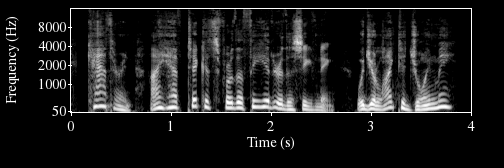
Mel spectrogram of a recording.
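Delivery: happy exclamation, called out. Narrator reading Gwen bursting through the door to Catherine: cried happily. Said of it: "Gwen cried happily".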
